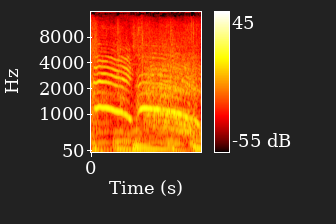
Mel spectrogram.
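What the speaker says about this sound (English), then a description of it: "We call it the Walmart Cheer." Walmart employees chanting their morning company cheer in a large group, a loud crowd shout with one sustained rising-and-falling call, indoors at the store before opening.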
